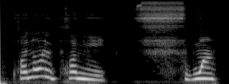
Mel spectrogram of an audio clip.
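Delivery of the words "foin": "foin" with a long held F; sounded out. Shown as a demonstration. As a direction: stretch the F of "foin", then release "ouin". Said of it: "On entend f et ouin".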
